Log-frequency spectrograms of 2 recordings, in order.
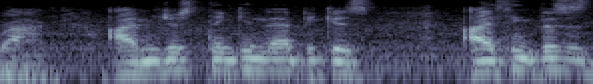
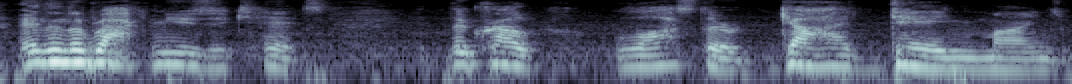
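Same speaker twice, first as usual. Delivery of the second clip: louder and higher, thrilled; excited; 5 semitones higher, 5 dB louder, slower than usual. Real, not acted. Fan recapping The Rock's entrance, excited and loud. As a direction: hit it like the big moment of the story.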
